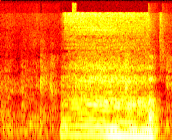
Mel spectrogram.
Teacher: off t uh our voice is on for this vowel V we're biting our lip and our voice is on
